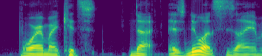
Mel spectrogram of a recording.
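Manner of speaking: normal talking voice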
